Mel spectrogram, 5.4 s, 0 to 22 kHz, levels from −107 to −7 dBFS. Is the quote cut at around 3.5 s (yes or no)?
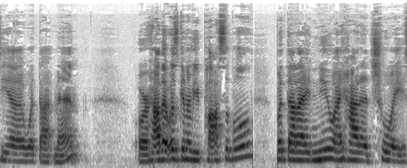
yes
